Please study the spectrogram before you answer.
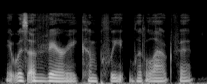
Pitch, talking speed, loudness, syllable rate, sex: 150 Hz, 200 wpm, -21 LUFS, 6.4 syllables/s, female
